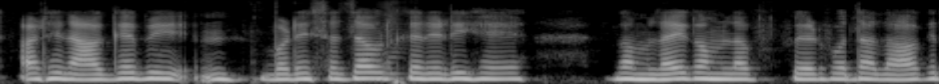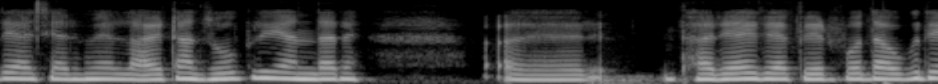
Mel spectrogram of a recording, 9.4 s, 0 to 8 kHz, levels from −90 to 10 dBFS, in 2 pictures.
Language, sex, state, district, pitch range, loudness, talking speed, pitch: Marwari, female, Rajasthan, Nagaur, 190-200 Hz, -26 LUFS, 180 wpm, 195 Hz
